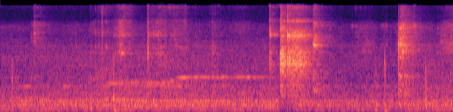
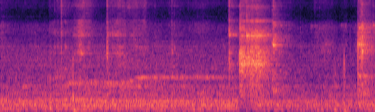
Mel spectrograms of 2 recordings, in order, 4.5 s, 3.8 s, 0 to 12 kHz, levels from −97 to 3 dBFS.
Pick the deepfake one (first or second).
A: second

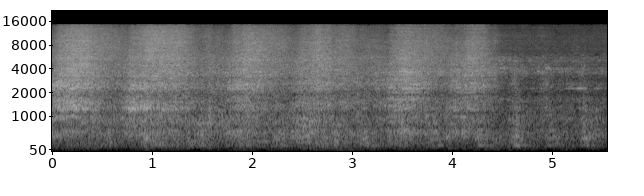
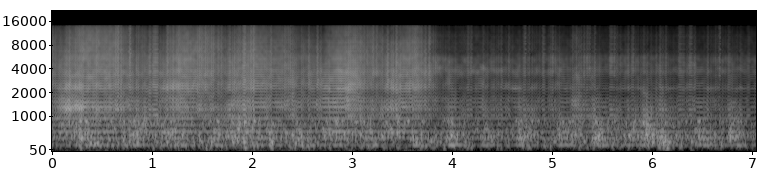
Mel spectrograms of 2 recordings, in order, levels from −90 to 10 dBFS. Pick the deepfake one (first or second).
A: second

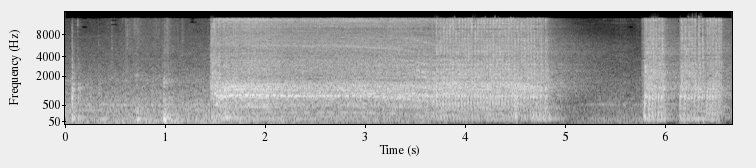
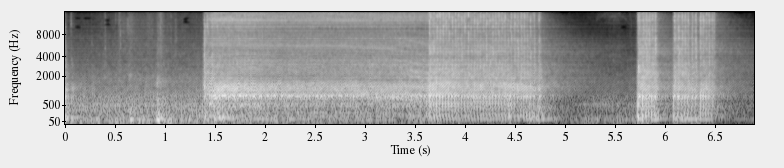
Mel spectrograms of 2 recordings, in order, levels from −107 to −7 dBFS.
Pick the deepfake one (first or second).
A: second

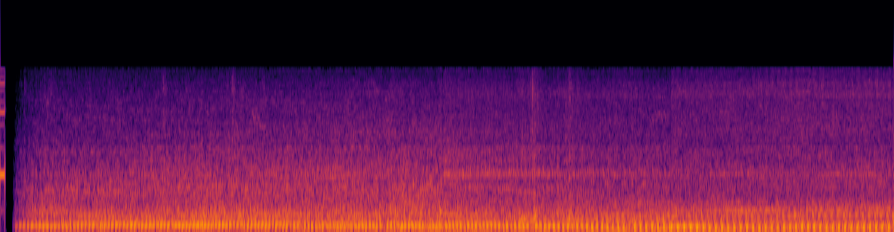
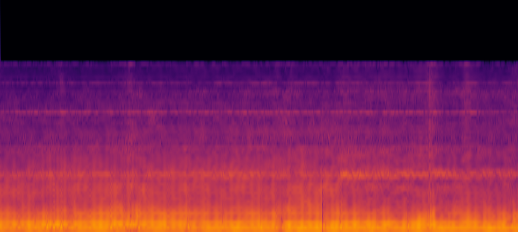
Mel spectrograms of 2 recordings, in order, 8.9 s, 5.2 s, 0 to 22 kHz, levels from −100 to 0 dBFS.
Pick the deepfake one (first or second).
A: second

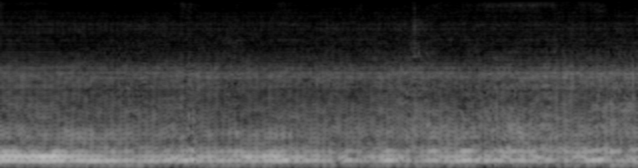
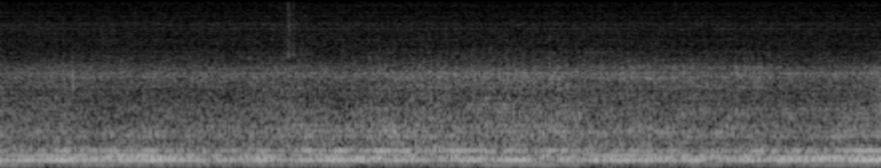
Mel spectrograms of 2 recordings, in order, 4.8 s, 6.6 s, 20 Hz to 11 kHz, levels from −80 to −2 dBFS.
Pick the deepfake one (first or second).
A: first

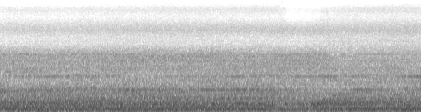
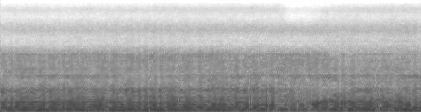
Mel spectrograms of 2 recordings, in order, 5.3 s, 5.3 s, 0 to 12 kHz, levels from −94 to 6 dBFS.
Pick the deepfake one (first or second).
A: second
